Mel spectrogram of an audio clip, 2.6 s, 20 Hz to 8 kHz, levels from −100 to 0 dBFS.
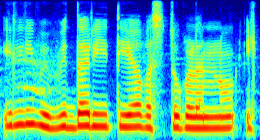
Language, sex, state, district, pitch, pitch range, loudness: Kannada, female, Karnataka, Bidar, 215 Hz, 200-225 Hz, -14 LUFS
